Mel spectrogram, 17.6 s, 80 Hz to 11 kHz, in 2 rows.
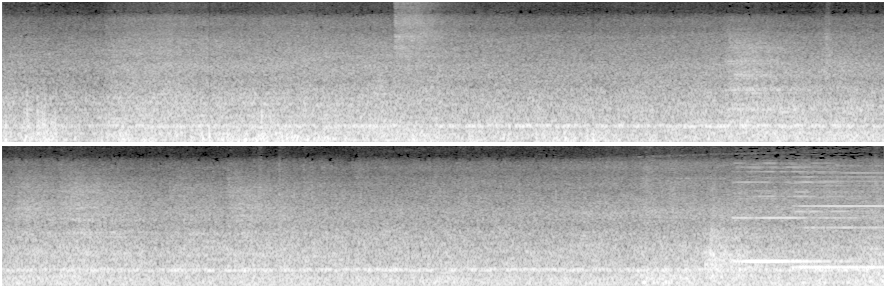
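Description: Siemens C651 electric train running into the station platform: a steady rumble of wheels and running gear under a steady whine. Near the end a few brief high tones sound as it slows.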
